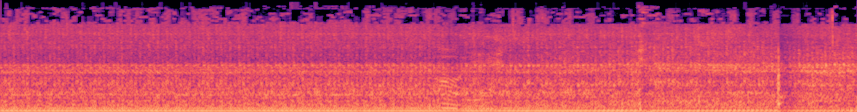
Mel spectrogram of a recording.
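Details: Fiat Doblo diesel idling after oil sump replacement and exhaust refit, with the bumper off: a steady, even idle with a smooth low thrum and no knocks or rattles; sounds much better and less bassy, healthy.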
